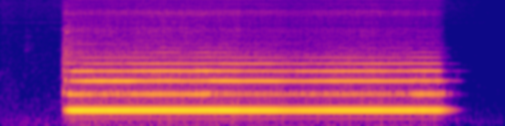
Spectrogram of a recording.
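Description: A flute holds one steady, clear B flat for about three seconds, starting and stopping cleanly, alone with no other sounds.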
